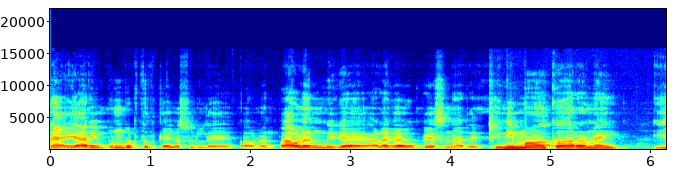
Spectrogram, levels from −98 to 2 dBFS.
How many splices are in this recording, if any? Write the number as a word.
one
